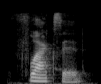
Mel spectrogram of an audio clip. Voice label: "flaccid", medical English

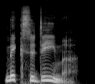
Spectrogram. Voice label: "myxoedema", English

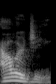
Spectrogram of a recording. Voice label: "allergy", Medical English

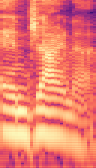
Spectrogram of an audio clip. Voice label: "angina", Medical English

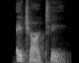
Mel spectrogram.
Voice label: "HRT", Medical English

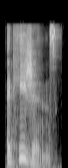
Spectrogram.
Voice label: "adhesions", Medical English

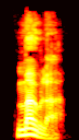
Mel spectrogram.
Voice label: "molar", English

